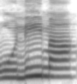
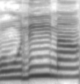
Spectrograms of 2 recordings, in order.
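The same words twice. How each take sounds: The two takes are said the same way.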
